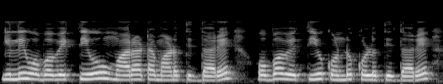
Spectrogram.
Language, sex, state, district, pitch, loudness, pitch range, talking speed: Kannada, female, Karnataka, Bangalore, 225 Hz, -13 LUFS, 210-245 Hz, 110 wpm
